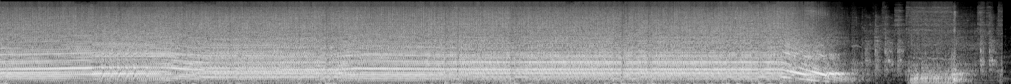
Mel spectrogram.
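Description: A wrecked Honda 954 sportbike that had sat for fifteen years runs loud and close, holding a steady idle with rising and falling revs before the engine cuts out abruptly, followed by faint sputters.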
